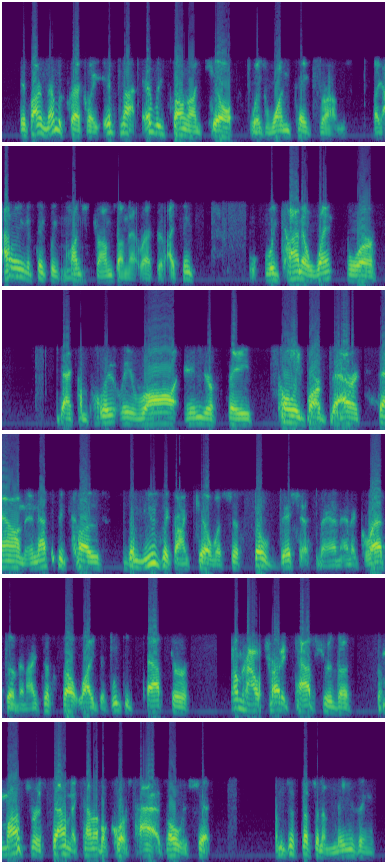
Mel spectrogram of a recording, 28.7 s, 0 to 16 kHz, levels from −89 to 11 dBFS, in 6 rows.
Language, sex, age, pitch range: English, male, 50-69, 100-120 Hz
